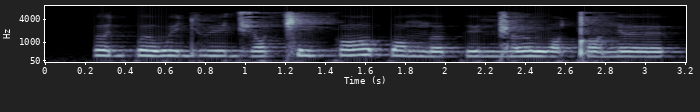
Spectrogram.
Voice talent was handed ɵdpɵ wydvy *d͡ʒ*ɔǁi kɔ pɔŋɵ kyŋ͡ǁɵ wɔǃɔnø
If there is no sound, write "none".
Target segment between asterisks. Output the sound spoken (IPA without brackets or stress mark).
d͡ʒ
